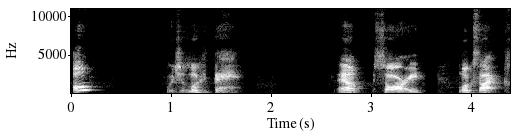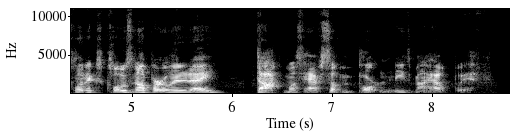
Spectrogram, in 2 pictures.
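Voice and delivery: perky, bright, perked-up robot voice. Voicing the robot Doc Smiley as he closes the clinic early: perked-up Doc Smiley voice. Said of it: "Doc Smiley just sort of perks up and goes".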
